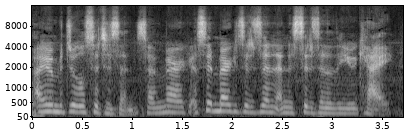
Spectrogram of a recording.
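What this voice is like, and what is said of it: Posh English accent. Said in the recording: “you have this very posh English accent”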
